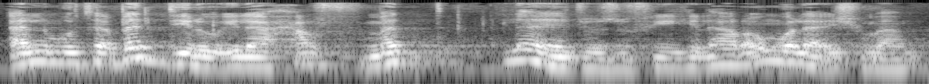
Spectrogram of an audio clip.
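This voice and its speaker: Male recitation teacher, mid-pitched, demonstrates examples slowly. Recorded from afar in a reverberant hall. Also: lively intonation, vocal fry, a little mellow. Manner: repeats examples slowly, demonstrating each pronunciation. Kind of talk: explaining tajweed rules with recited examples. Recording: distant mic in a reverberant hall.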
